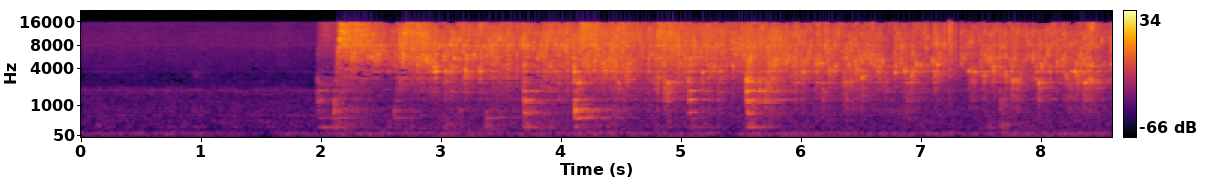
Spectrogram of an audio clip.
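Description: Hot cooking oil sizzling in a pan as food fries. The sizzle starts suddenly about two seconds in and holds steady, with a few short clinks.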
